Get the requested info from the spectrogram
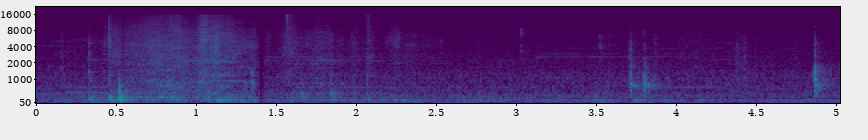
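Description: Faint clicks and scrapes of a slotted spoon against a frying pan and plate as sticky honey-coated fried cookies are scooped out, with two sharper clicks near the end.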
